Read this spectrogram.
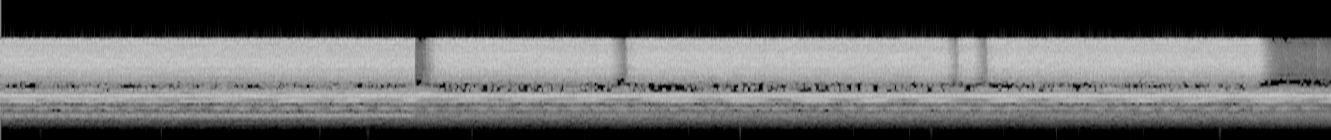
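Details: A rainforest cricket chorus: continuous piercing, high trills in overlapping layers hold steady throughout, with a few short breaks in the top band and a slight thinning near the end. No other sounds.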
